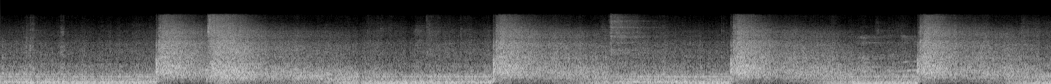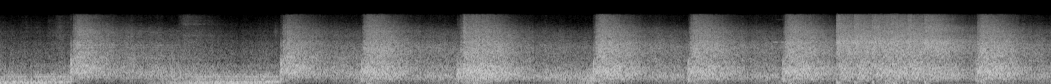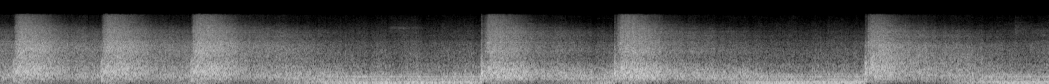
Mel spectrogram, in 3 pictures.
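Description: Handgun shots echoing off the concrete of an indoor range: about two dozen sharp reports, most half a second or more apart, bunching densely about two-thirds of the way through, with two more near the end. A steady low hum fills the gaps between shots.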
